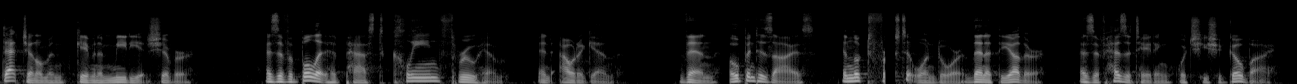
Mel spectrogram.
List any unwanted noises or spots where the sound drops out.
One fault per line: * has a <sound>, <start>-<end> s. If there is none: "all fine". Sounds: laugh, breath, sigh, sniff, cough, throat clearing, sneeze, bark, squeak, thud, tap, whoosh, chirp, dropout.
* has a dropout, 8.8-9.0 s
